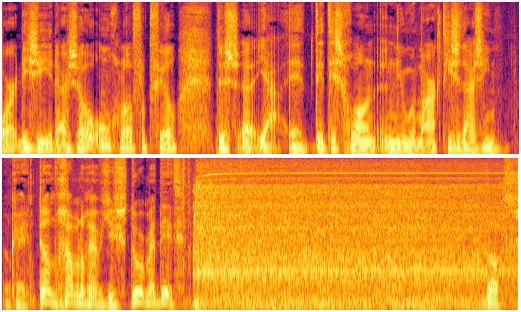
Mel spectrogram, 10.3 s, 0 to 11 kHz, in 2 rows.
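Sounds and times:
speech: 0:00.0 - 0:07.6, 0:10.0 - 0:10.3
bagless vacuum cleaner running: 0:07.1 - 0:10.3.

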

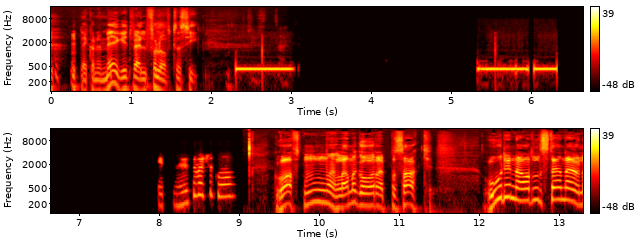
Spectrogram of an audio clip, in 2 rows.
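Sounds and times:
speech: 0:00.0 - 0:02.4, 0:08.0 - 0:13.2
telephone ringback tone: 0:05.4 - 0:06.4.

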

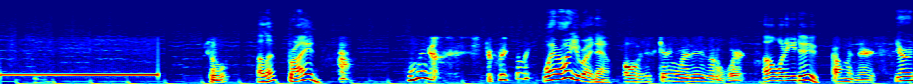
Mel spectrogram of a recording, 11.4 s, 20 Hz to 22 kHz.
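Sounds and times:
electronic telephone ringback tone: 0:00.0 - 0:02.0
quiet rhythmic music bed: 0:00.0 - 0:11.4
speech: 0:02.6 - 0:04.1, 0:05.1 - 0:11.4.

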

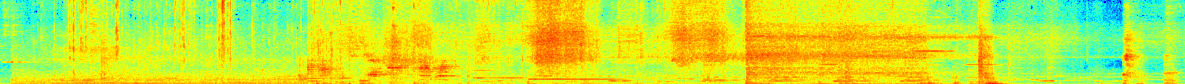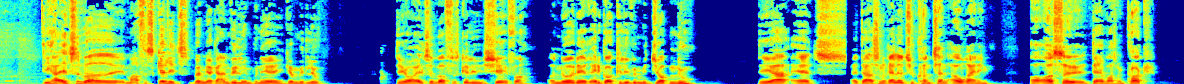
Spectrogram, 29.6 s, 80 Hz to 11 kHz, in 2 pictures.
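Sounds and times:
train rolling with low rumble, hiss and whining tones: 0:00.0 - 0:15.4
train sliding doors clunking: 0:00.0 - 0:15.4
speech: 0:15.4 - 0:19.0, 0:19.8 - 0:23.6, 0:24.3 - 0:29.3.

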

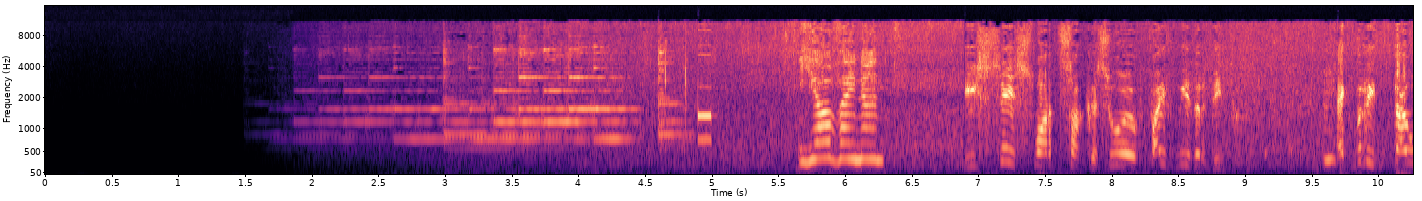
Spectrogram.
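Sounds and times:
electronic telephone tones as a call is dialed: 0:03.3 - 0:05.1
short sharp telephone beeps: 0:04.6 - 0:05.1
speech: 0:05.6 - 0:10.2.

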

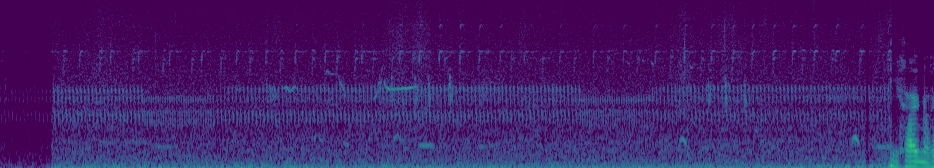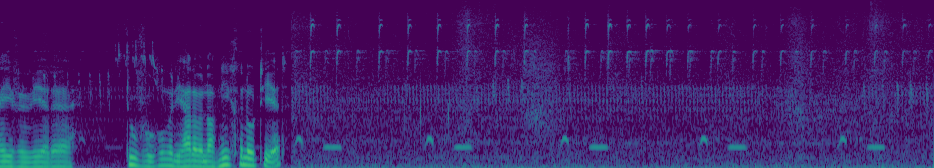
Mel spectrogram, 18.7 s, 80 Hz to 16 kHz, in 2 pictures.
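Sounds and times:
low outdoor rumble: 0:00.0 - 0:18.6
European nightjar churring call: 0:00.6 - 0:11.0, 0:12.3 - 0:18.6
speech: 0:08.9 - 0:12.5.

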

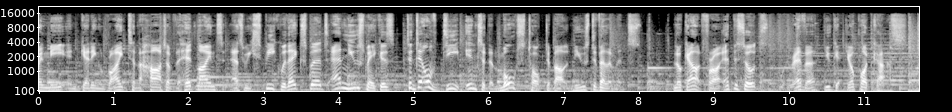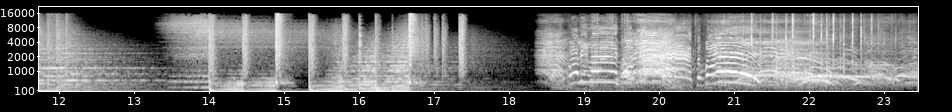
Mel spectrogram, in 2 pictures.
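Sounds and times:
speech: 0:00.0 - 0:11.8
short burst of music: 0:00.0 - 0:18.4
large crowd of supporters shouting, chanting and cheering at a courthouse: 0:18.4 - 0:23.4.

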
